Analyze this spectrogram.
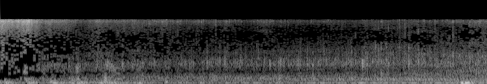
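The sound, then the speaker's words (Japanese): A car passes by on the road with a steady engine rumble and tire hiss that fills the whole clip. The level stays fairly even, with a slight swell at the start and again near the end, and no voices. “あ、車が来たのでちょっと急ぐ”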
